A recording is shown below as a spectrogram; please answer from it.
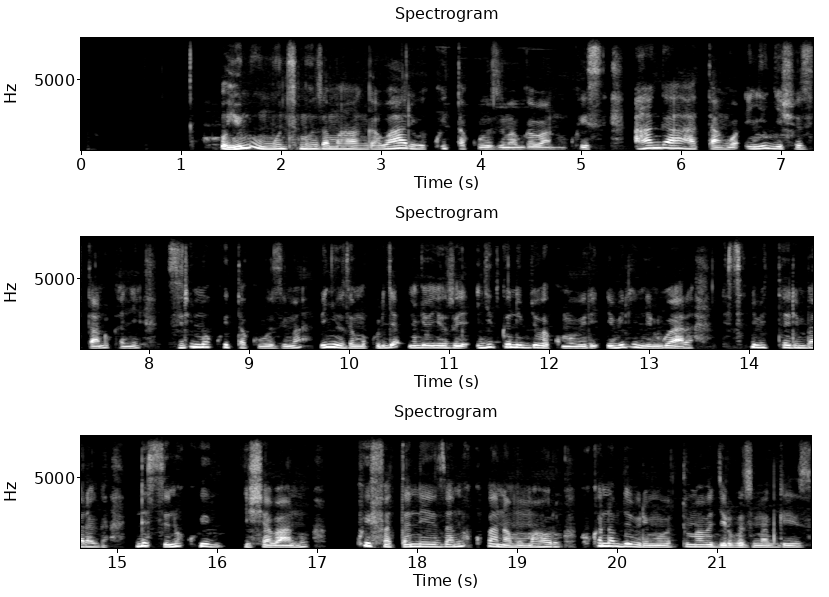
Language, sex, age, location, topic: Kinyarwanda, male, 18-24, Huye, health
